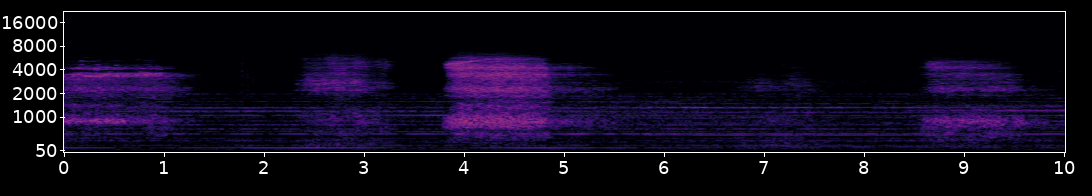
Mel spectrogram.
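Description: Slow yoga breathing with a lengthened exhale: a few soft, airy breaths, the loudest near the middle, rise and fall over a steady low tonal background.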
